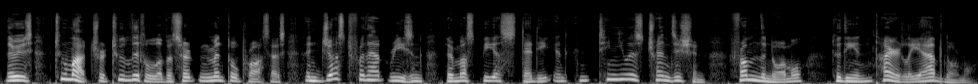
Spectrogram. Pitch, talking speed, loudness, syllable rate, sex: 160 Hz, 195 wpm, -21 LUFS, 5.8 syllables/s, male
